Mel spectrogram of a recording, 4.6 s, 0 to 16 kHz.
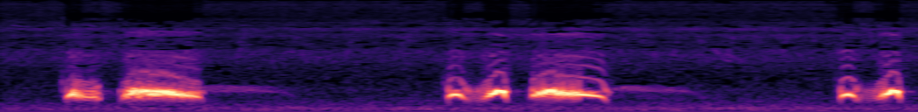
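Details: Spotted dove recorded during bird trapping with bare bait, 15 August 2020: three low cooing phrases, each a short doubled note then a long, slightly falling coo, against a quiet background.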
